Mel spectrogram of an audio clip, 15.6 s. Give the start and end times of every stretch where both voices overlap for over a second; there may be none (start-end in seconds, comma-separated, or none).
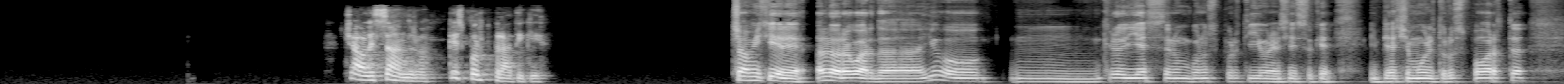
none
